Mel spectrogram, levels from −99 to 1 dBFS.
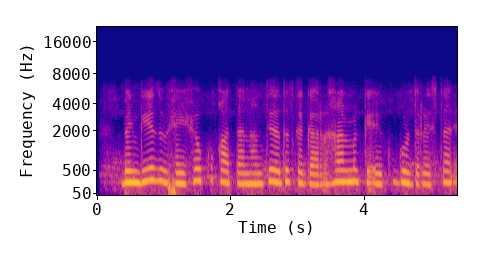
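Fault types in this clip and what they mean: No faults can be heard anywhere in this speech.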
